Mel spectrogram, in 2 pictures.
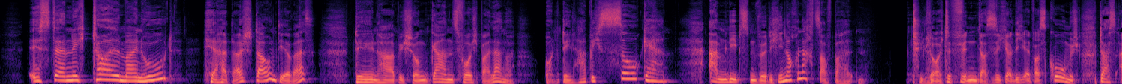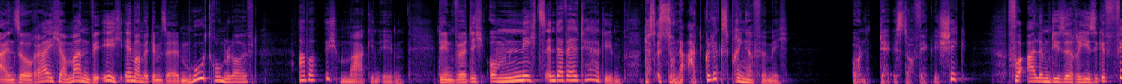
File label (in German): hoerspiel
